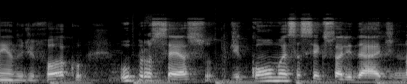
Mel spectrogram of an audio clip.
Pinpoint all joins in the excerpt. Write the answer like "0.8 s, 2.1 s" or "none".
2.3 s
